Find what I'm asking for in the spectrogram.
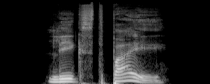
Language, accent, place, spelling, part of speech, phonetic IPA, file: German, Germany, Berlin, legst bei, verb, [ˌleːkst ˈbaɪ̯], De-legst bei.ogg
- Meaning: second-person singular present of beilegen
